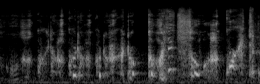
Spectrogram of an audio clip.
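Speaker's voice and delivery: unvoiced-sounding awkward hiss under the breath; cringing whisper. Real, not acted. Vlogger cringing at the silence for Sydney, awkward whisper. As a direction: whisper it fast and squirming, as an aside.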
